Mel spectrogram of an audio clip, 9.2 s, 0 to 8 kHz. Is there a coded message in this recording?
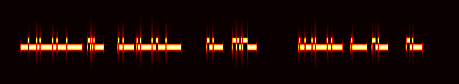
Yes: TTY/TDD text telephone tones (45.45 baud Baudot) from 0.4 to 8.5 s, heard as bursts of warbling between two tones, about 400 Hz shift, 1600 Hz centre. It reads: 1RQ7C EK1NN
